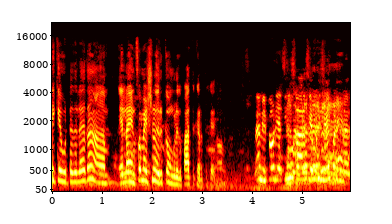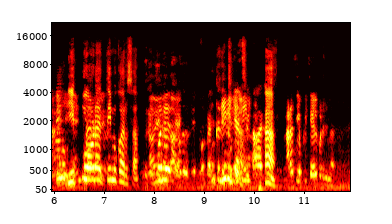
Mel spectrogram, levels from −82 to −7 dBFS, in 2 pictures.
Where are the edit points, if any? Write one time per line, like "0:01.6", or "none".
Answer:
0:01.7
